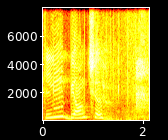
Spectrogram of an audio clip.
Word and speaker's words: Lee Byung-chul: Founded by, guys, it's a difficult pronunciation, it's Lee Byung-chul.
